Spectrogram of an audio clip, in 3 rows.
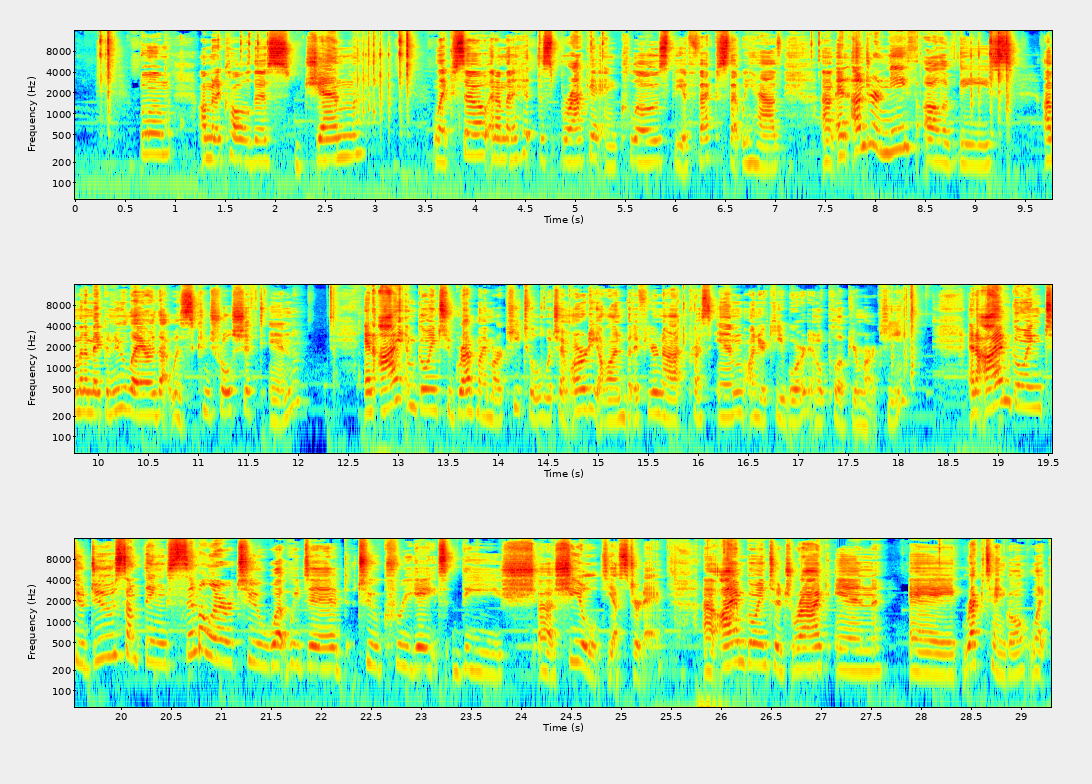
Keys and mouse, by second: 0.2 Return, 1.6 click, 2.5-3.5 typing, 5.1 click, 7.3 click, 8.9 ctrl+shift+n, 9.1 ctrl+shift+Return, 15.8 m, 26.0 click.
